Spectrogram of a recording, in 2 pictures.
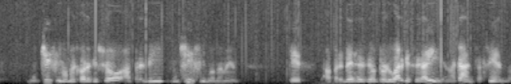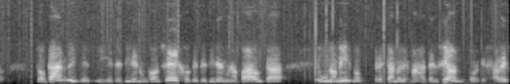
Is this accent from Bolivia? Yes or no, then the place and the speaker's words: no; Argentina; Soy argentino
